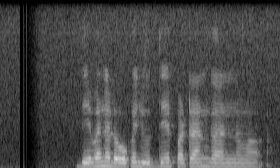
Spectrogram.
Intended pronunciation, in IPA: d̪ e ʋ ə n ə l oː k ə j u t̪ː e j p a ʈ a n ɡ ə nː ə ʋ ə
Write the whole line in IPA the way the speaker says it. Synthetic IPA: d̪ e ʋ ə n ə l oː k ə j u d̪ː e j p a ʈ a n ɡ a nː ə ʋ a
